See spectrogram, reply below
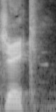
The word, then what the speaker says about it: JK: He does say, yeah, it's spelled JK, but it's pronounced Jake.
